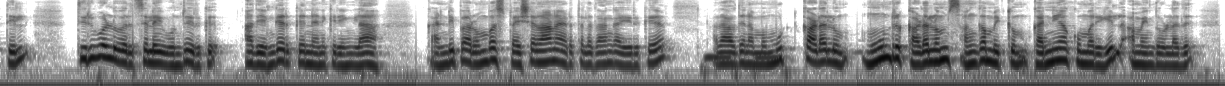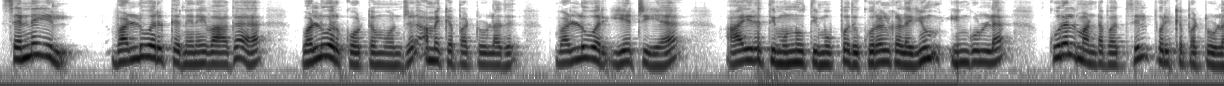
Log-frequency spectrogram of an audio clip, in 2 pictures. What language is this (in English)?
Tamil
